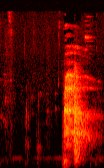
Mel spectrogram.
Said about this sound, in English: That was a collective sip? Yeah, synchronized.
